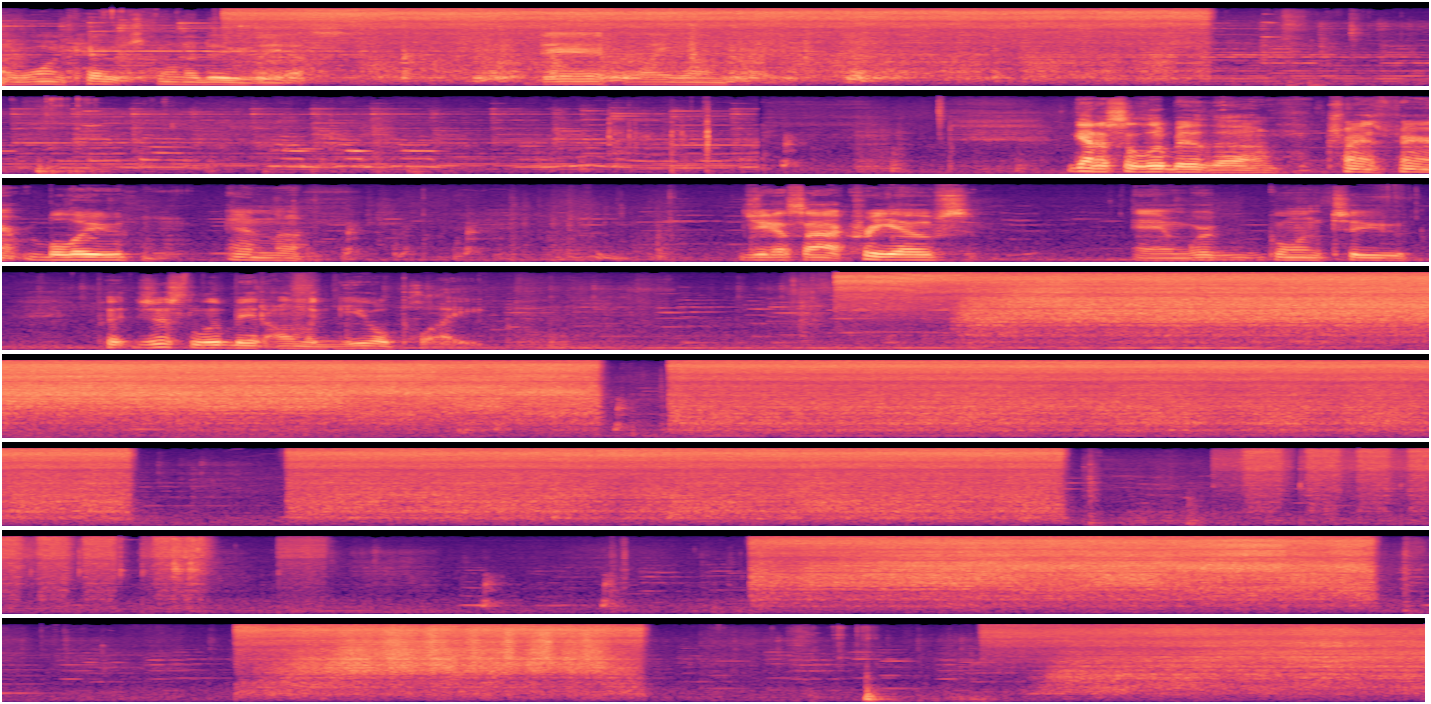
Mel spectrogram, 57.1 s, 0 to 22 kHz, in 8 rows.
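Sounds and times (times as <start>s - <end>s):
airbrush spraying paint: 1.1s - 6.1s, 25.6s - 36.4s, 37.1s - 41.0s, 41.8s - 44.5s, 46.6s - 49.7s, 51.1s - 53.2s, 54.8s - 57.0s.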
